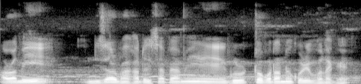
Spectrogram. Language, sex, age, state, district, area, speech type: Assamese, male, 18-30, Assam, Kamrup Metropolitan, urban, spontaneous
